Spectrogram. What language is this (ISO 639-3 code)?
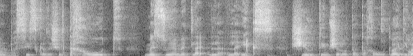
heb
